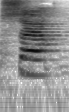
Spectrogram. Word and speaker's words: 爍: 個讀音，粵語讀削，閃削唔係閃礫。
